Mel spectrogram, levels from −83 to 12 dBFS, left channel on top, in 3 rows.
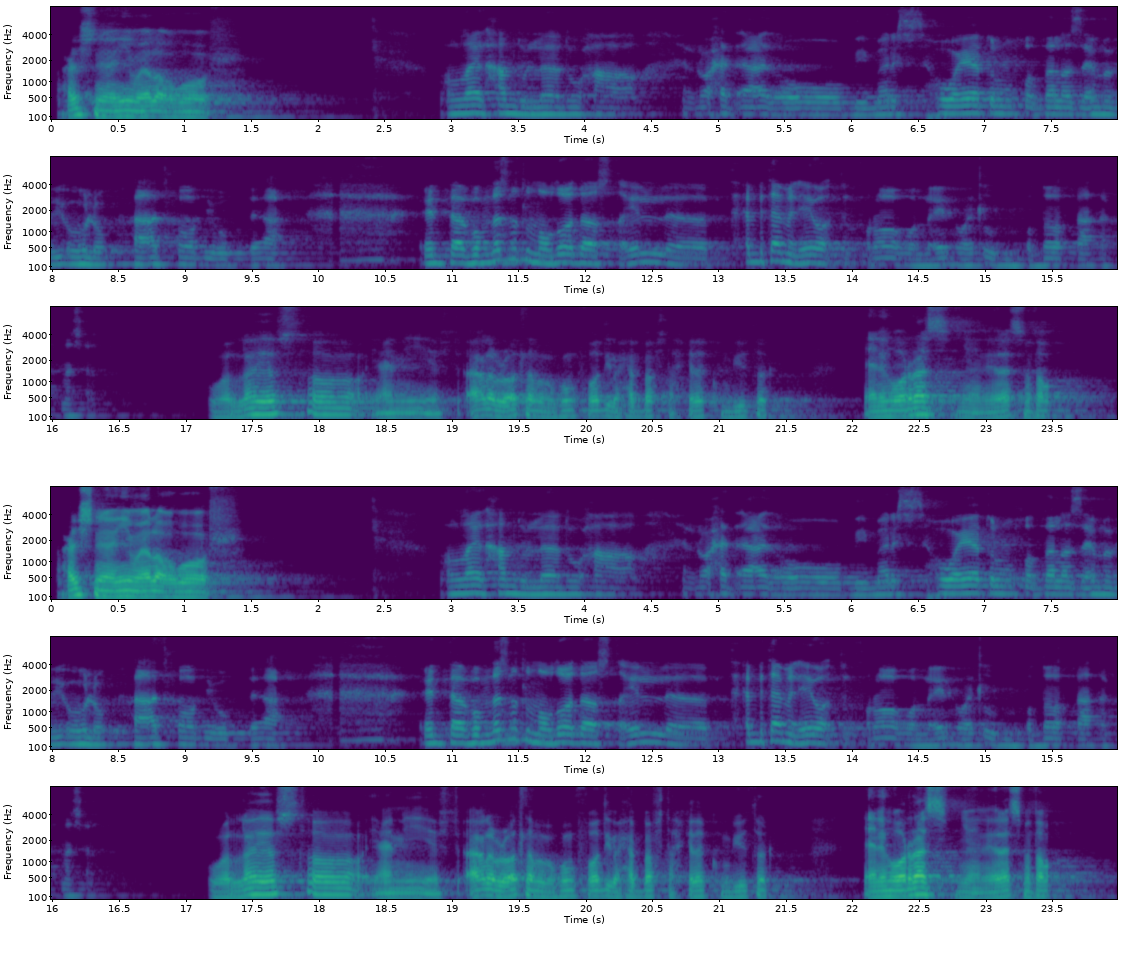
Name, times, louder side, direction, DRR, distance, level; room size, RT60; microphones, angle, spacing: voice 1, 0.0-1.4 17.2-21.4 22.1-23.5, right 4 dB, 85° right, 15 dB, 0.8 m, -28 dB
voice 2, 2.4-16.3, right 1 dB, 10° right, 10 dB, 1.1 m, -40 dB
29.0 x 20.5 x 7.9 m, 1.3 s
head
